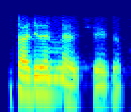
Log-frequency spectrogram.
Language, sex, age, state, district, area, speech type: Malayalam, male, 18-30, Kerala, Idukki, rural, conversation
